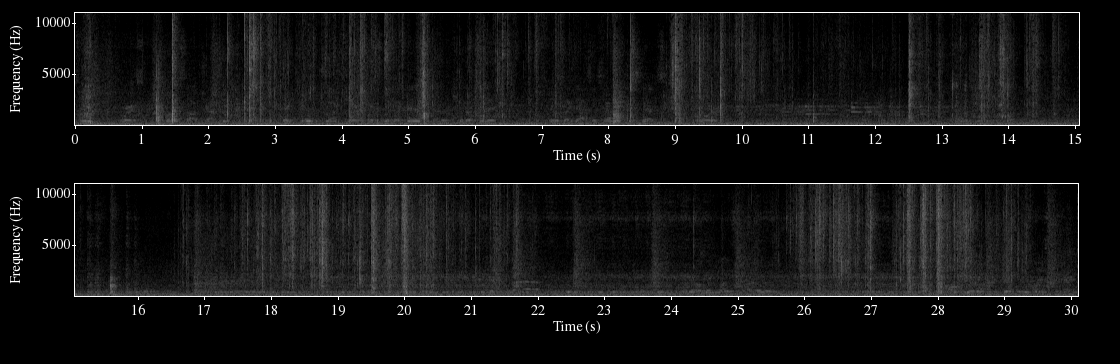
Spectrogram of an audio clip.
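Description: Trading-card packaging being opened and cards handled by hand: crinkling and tearing of wrapper and cardboard, with sharp clicks and taps of cards and plastic holders, coming in bursts.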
